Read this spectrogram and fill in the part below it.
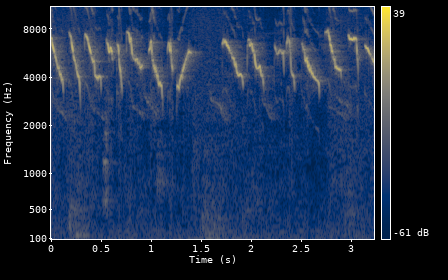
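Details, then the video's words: White-eye song recorded naturally in the morning for use as a lure: an unbroken, rapid series of very high, thin notes, each a quick downward-slurred chirp, with one brief pause midway. "PANCINGAN SUARA KICAU BURUNG PLECI ALAMI SNI"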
